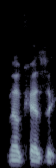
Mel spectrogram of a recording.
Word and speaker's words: Melchizedek: Melchizedek, yeah. Melchizedek, Melky. Melky. Yeah. It's pronounced Melchizedek.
